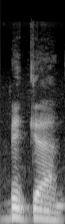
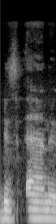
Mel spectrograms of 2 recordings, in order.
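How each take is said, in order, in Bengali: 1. মাঝের ব্যঞ্জনটি একটি শক্ত g-এর মতো শোনায়। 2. মাঝের ব্যঞ্জনটি j-এর মতো শোনায়। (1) "এখানে কিসের সাউন্ড পাচ্ছি গ্যা" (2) "বলতেছি না"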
